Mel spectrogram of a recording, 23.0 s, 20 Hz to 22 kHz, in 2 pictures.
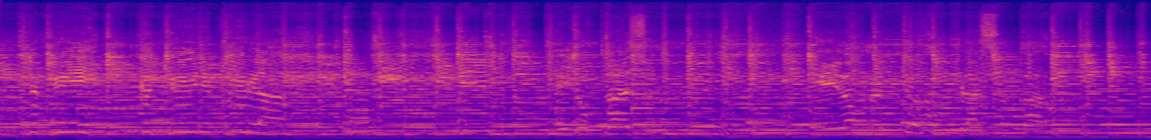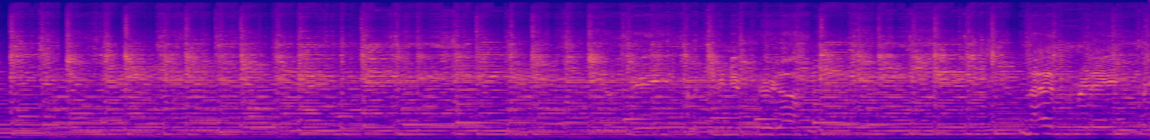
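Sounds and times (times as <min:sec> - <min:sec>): plucked acoustic guitar: 0:00.0 - 0:23.0.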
